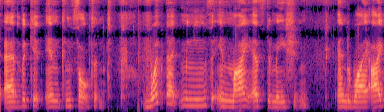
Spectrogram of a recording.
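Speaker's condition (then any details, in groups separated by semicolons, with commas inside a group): Cerebral palsy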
